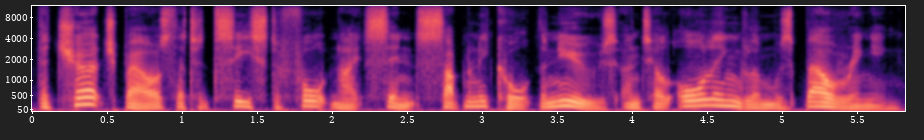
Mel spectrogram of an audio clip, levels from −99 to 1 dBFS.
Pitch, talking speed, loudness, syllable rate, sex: 130 Hz, 195 wpm, -18 LUFS, 4.8 syllables/s, male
